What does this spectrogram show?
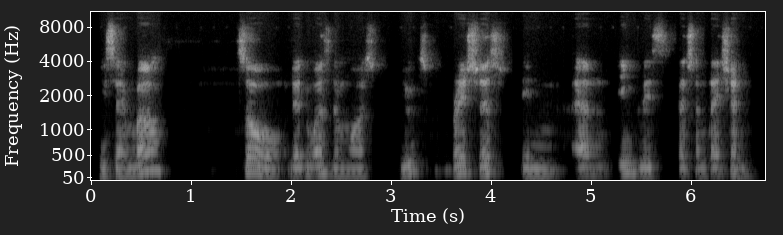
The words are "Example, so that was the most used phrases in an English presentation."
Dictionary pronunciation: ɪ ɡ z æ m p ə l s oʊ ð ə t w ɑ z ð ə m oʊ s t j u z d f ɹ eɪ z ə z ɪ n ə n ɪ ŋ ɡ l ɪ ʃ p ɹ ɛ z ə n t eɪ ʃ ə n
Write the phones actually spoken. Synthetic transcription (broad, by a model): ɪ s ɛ m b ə s oʊ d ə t w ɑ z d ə m oʊ s t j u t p ɹ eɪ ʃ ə s ɪ n ə n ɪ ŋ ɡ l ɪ s p ɹ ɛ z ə n t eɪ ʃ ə n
